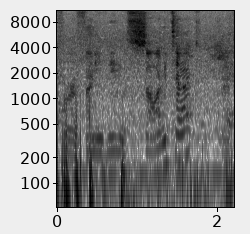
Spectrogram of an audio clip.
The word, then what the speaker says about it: Saugatuck: We're getting ready for a fun evening with Saugatuck. Did I pronounce that right? Saugatuck, got it right.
